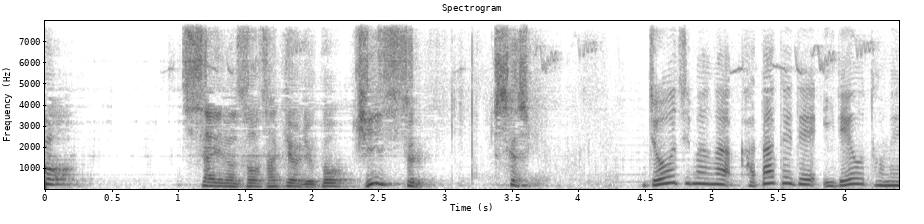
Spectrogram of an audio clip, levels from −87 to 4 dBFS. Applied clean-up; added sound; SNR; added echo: neural separator model SepFormer DNS4.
